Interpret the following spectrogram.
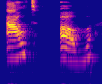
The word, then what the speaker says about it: out of: de dos vocales y cuando la t queda dentro de dos vocales ellos la pronuncian como una d y nosotros escuchamos una r nosotros Entonces ellos dicen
